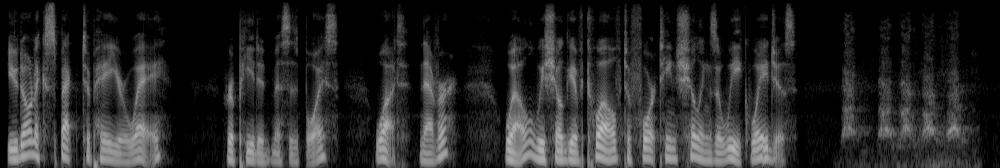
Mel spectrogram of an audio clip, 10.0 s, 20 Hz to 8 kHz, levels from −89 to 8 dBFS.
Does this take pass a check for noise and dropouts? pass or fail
fail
